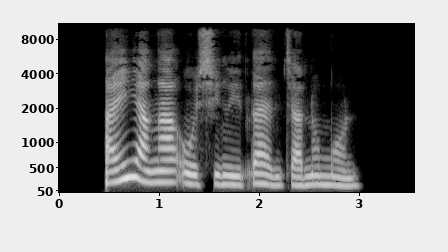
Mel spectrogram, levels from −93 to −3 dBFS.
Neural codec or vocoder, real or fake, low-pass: none; real; 9.9 kHz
